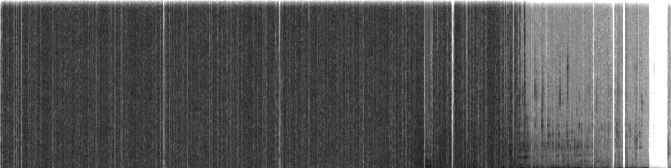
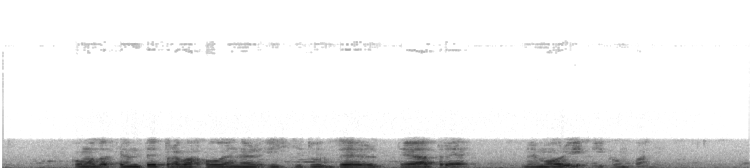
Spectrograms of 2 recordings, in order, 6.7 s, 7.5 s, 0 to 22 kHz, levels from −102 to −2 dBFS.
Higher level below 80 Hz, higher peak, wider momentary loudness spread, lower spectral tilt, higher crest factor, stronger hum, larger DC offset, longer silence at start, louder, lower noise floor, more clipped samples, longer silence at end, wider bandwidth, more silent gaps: first, -28 dBFS vs -42 dBFS; first, 0 dBFS vs -6 dBFS; second, 8 LU vs 14 LU; second, -0.5 dB/octave vs -12 dB/octave; second, 8 dB vs 16 dB; neither; neither; about the same, 0 s vs 0.05 s; first, -5 LUFS vs -21 LUFS; second, -31 dBFS vs -45 dBFS; neither; first, 0.25 s vs 0 s; first, over 20 kHz vs 4 kHz; neither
